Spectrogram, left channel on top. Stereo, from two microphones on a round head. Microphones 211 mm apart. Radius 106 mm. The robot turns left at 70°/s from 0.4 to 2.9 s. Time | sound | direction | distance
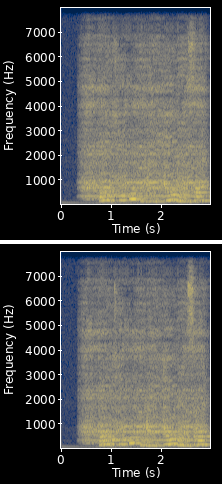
0.7 | a woman speaking | 20° right | 1.1 m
